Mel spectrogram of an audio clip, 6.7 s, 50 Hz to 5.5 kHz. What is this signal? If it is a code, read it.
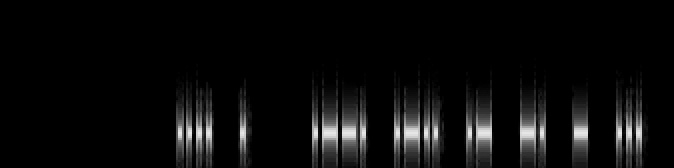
Morse code, heard as a keyed tone, about 25 wpm, spaced as for 18 wpm, 600 Hz. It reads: HE PLANTS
